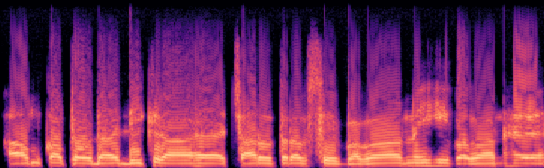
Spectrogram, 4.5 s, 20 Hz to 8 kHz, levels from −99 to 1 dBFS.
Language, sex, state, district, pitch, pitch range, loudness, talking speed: Hindi, male, Bihar, Kishanganj, 130 Hz, 125-135 Hz, -12 LUFS, 170 wpm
